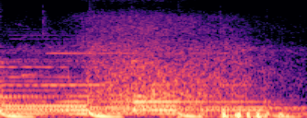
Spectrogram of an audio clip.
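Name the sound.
ocean waves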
